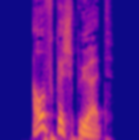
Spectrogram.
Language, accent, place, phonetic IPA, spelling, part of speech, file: German, Germany, Berlin, [ˈaʊ̯fɡəˌʃpyːɐ̯t], aufgespürt, verb, De-aufgespürt.ogg
- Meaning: past participle of aufspüren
